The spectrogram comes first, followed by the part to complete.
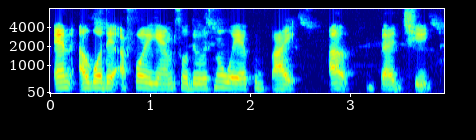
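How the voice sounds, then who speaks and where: A young adult vlogger from Mozambique, a native Portuguese speaker with a Mozambican accent, tells viewers personal stories in a candid, casual, emphatic way. Her voice is on the low side and steady, a little fast, with no room sound.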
